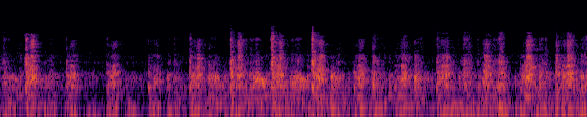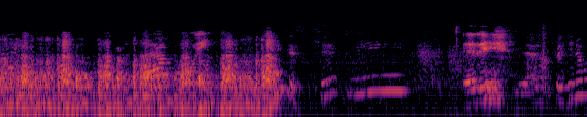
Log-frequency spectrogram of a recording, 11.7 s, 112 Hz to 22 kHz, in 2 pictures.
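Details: Fetal heartbeat during a 4D ultrasound of a baby boy: rapid, regular whooshing pulses at about 145 a minute, a heart rate described as great, followed by quiet talk.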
